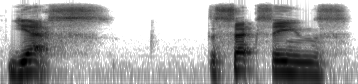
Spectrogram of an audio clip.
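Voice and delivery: normal talking voice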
